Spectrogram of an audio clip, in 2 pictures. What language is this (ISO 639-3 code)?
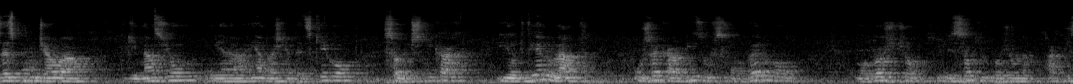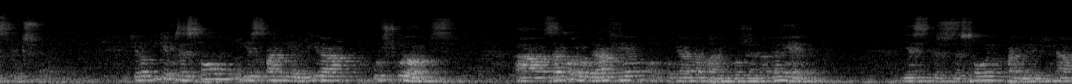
pol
